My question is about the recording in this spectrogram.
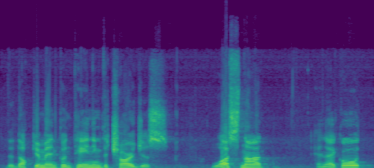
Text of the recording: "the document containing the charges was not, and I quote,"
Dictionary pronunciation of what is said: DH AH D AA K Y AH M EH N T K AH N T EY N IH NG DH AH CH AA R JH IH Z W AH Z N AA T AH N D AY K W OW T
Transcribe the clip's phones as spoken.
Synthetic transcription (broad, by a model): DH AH D AA K Y AH M EH N T K AH N T EY N IH NG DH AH CH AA R JH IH S W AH S N AA T AH N D AY K W OW T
